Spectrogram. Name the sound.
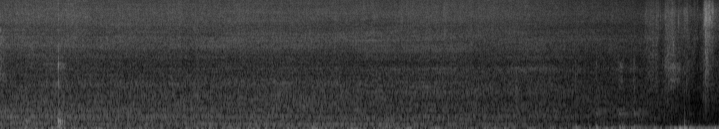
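bees buzzing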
